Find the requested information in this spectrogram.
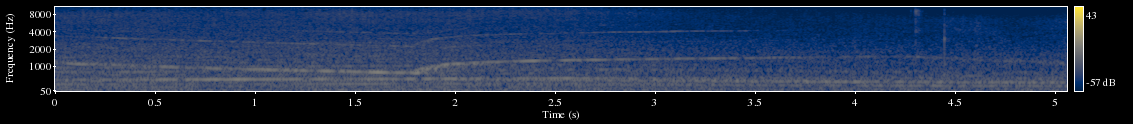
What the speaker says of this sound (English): I don't know what that siren's for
